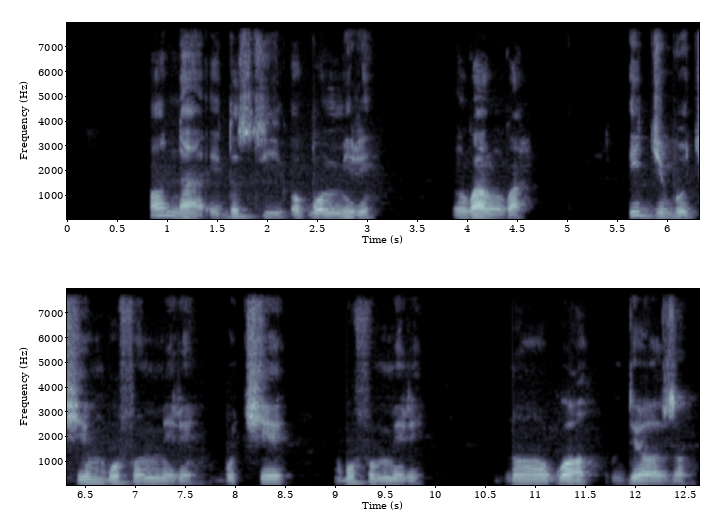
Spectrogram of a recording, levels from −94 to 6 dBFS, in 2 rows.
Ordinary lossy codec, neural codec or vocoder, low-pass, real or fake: none; none; none; real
